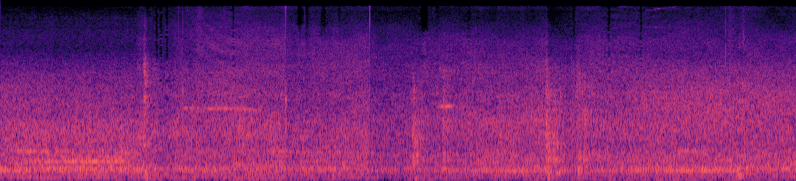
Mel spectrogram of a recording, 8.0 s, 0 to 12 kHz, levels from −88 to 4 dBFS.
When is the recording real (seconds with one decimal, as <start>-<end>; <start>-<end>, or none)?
0.0-2.4; 6.0-7.2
